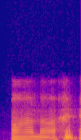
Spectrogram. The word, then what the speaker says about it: Ana: Anna. – Anna, would like kind of like that frozen pronunciation, Anna. – Anna, A-N-A. – A-N-A.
